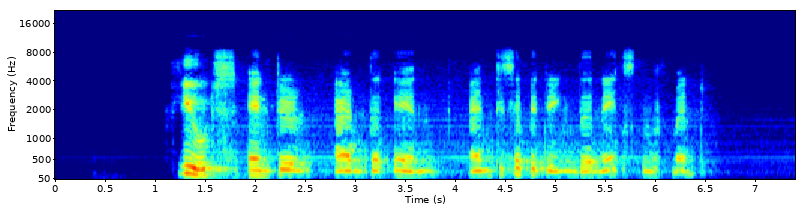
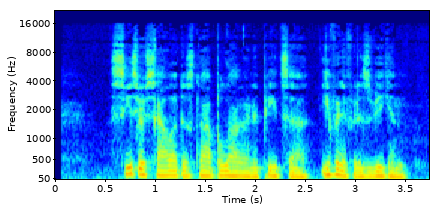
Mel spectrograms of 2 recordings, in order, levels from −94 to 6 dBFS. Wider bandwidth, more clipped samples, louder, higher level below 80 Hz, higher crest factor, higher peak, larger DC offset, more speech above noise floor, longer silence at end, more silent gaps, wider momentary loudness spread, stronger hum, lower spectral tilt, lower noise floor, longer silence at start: second, 8.6 kHz vs 16 kHz; neither; first, -25 LUFS vs -28 LUFS; second, -68 dBFS vs -52 dBFS; first, 22 dB vs 16 dB; first, -4 dBFS vs -12 dBFS; neither; first, 63 dB vs 28 dB; first, 1.05 s vs 0.2 s; neither; first, 18 LU vs 5 LU; neither; about the same, -6 dB/octave vs -6 dB/octave; first, -87 dBFS vs -55 dBFS; first, 1.25 s vs 0.55 s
